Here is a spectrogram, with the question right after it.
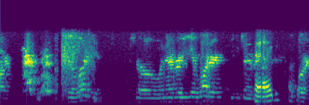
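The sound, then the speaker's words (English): Dogs in a room bark and whine in a series of yelping bursts, heard during a phone call through a narrow, tinny phone line, with a longer drawn-out whimper in the middle and a brief pause before it. “Whoever has dogs in the room, mute your phone, please, or drop them all.”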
